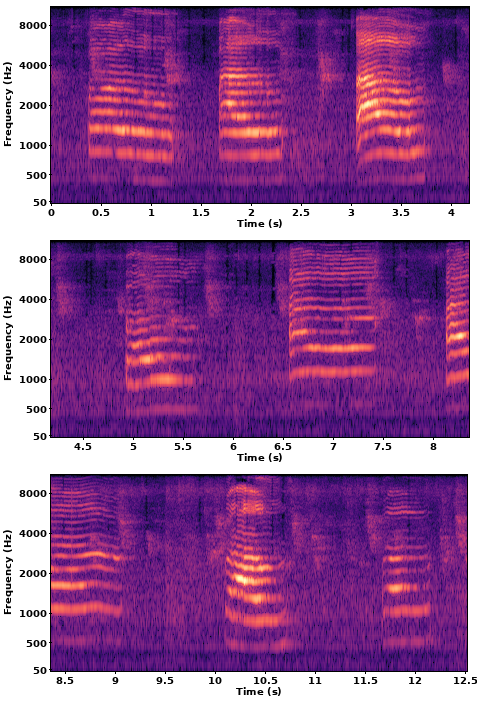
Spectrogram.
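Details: Repeated meows from a mother cat calling her kittens, eight or so bright, bending calls about every one and a half seconds, some rising sharply at the end, against a quiet humming room.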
